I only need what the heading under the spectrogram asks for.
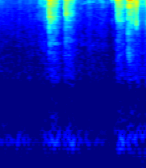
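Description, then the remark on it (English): Keys jangle in two quick, bright bursts, a shaky metallic jingle, separated by a short pause, over a faint low background hum. “You give them your keys, and you trust them to get you home safely.”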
